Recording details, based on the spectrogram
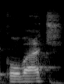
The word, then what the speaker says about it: Kovacs: You know, some like in Hungarian you say Kovac. Yeah. Um, and uh, you know when I try to say my name in English, I do say Kovacs.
